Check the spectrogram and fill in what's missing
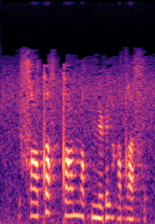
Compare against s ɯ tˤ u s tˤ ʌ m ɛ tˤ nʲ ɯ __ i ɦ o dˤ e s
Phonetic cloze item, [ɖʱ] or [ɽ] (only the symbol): ɽ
